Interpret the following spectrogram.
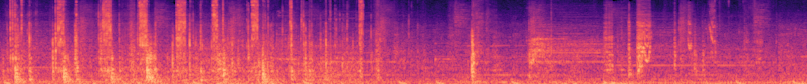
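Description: Ratchet wrench clicking in quick irregular strokes as a car battery's terminal clamp nut is loosened, with metal clinks as the clamp is worked off the post, under background music.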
